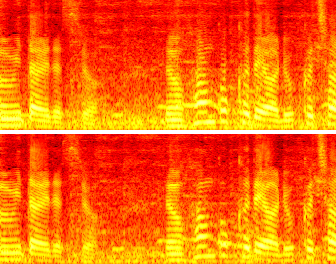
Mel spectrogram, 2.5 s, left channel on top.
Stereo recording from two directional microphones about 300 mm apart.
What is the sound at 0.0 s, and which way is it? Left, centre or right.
Speech, centre.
